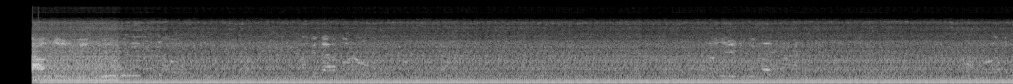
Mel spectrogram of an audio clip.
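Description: Fishing boat's inboard engine running at a steady speed under way, a constant low drone, with water rushing past the hull.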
